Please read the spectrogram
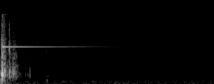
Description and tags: Stereo multisamples of a toy plastic piano recorded with a clip on condenser and an overhead B1 edited in wavosaur.
instrument, multisample, piano, toy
